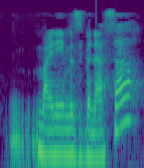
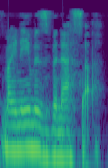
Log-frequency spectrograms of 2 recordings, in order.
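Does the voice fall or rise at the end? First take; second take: rise; fall. First: The voice rises at the end like a question. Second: The voice goes down slightly at the end. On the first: The speaker sounds unsure of the statement. The speaker calls it wrong. "sounds like a question" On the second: The speaker sounds confident and authoritative. The speaker calls it right. "the authoritative voice tone goes down just slightly at the end"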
